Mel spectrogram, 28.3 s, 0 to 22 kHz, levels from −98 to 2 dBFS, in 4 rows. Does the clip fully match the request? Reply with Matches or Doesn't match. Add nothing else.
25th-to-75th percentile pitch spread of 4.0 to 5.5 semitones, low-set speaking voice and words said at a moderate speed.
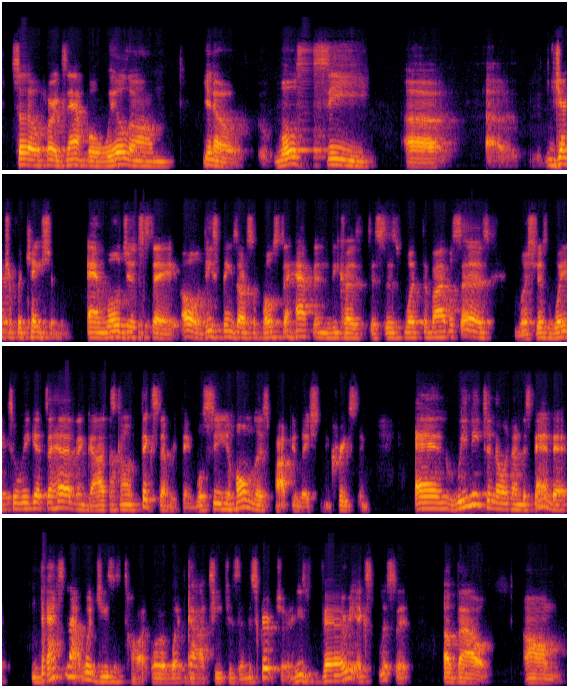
Matches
